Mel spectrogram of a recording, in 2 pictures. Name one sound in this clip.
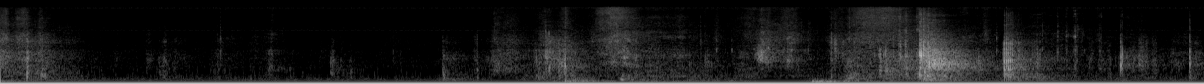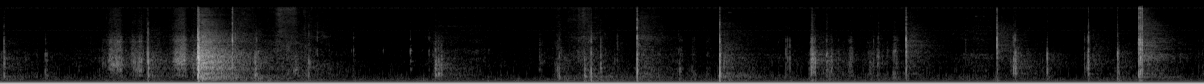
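Hands press and rub on a wooden skirting board.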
